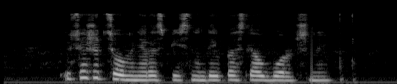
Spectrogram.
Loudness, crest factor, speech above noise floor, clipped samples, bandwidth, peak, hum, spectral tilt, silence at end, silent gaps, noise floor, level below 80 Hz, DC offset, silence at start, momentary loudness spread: -27 LUFS; 16 dB; 30 dB; under 0.1%; 11.5 kHz; -12 dBFS; none; -5 dB/octave; 0.4 s; none; -57 dBFS; -58 dBFS; under 0.1%; 0.65 s; 11 LU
